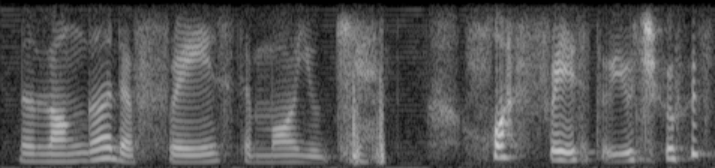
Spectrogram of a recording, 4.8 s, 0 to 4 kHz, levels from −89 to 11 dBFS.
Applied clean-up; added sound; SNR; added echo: none; none; none; none.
